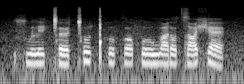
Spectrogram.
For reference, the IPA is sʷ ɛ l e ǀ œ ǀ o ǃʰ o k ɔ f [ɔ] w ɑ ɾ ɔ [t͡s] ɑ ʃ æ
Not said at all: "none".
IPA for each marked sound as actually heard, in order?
o, t͡s

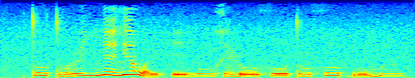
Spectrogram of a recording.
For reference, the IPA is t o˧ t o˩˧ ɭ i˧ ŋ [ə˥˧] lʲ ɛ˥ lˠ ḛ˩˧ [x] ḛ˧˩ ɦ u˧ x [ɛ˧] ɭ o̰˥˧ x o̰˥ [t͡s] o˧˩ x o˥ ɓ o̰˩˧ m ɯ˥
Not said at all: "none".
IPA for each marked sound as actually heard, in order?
ɛ˥˧, h, ɛ˧, t

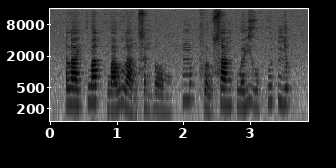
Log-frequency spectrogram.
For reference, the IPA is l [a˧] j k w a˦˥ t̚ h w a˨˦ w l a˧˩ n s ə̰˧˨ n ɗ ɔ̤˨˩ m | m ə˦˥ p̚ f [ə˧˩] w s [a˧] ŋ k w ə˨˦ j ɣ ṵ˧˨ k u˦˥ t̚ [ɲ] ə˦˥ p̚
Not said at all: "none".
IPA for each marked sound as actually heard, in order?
a˧, ə˧˩, a˧, ɲ

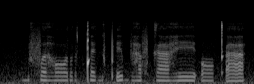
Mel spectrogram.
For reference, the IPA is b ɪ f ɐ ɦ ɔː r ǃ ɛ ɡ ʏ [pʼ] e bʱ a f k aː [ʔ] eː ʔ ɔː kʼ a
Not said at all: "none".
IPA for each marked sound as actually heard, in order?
pʼ, ɦ

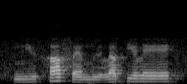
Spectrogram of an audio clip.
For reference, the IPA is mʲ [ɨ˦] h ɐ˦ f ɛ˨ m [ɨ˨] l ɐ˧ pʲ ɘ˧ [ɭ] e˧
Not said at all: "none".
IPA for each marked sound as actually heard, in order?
ɨ˨, ɨ˨, l

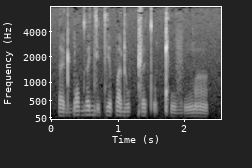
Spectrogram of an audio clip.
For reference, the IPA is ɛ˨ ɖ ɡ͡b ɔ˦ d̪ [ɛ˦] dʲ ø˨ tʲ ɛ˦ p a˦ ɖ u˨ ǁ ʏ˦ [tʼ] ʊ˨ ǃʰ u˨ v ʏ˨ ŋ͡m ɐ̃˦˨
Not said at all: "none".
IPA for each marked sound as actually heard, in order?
ø˦, tʼ

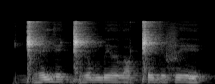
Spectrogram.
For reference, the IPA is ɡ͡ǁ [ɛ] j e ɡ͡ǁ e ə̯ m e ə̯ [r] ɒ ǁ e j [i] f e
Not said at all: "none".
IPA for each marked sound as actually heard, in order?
ɛ, l, e

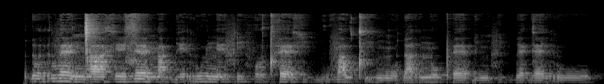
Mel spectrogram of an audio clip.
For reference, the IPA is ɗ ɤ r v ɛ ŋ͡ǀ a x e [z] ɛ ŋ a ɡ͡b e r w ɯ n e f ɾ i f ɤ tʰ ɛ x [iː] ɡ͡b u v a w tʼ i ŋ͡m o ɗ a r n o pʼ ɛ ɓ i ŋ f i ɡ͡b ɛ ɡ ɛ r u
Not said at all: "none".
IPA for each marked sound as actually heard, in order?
z, i

